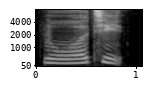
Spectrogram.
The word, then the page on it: 逻辑: luó ji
